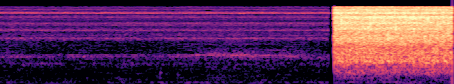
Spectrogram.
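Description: Near silence, then about a second and a half in, a sudden steady loud sizzle starts: diced smoked lardons frying in a pan.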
